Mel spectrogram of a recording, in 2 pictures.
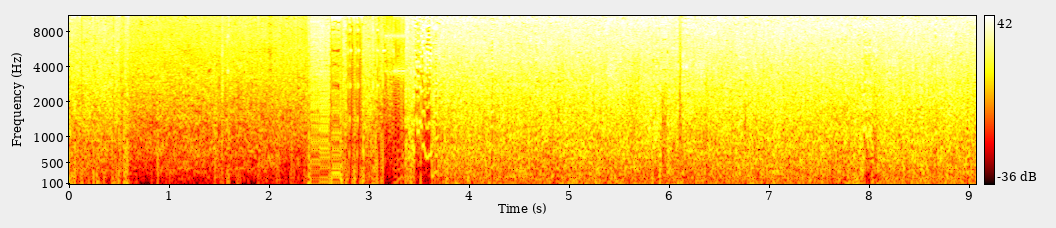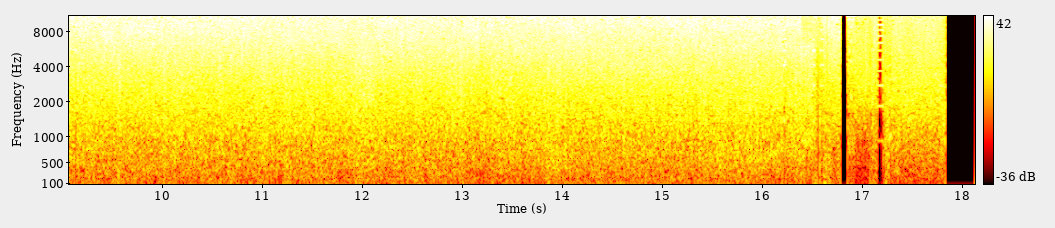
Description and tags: Raw Data 7
Various computer programs, images and dll/exe files opened as Raw Data in Audacity.
raw, raw-data, static, computer, electronic, sound-experiment, audacity, data, noise, annoying, glitch, processed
